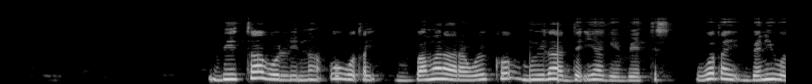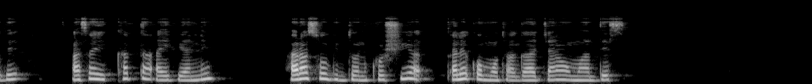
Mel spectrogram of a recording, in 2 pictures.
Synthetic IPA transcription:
biːt̪ːaːbɔlːɪnːɐʔʊwɔt̪ʼɐjbɐmɐɾaːɾɐwɔjkːɔmʊjlaːd̪ɛʔɪjaːɡe̞ːbe̞ːt̪ːɪs | wɔt̪ʼɐjbɛnɪwɔd̪ɛ | ɐsɐjkɐt̪ːɐʔɐjfɪjɐnːɛ | hɐɾɐsɔɡɪd̪ːɔnkɔʃːɪjɐt̪ʼɐlɛkʼɔmːɔt̪ɐɡaːt͡ʃʼːɐnɐwmaːd̪ːeːs

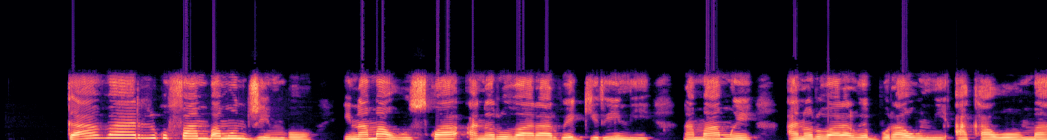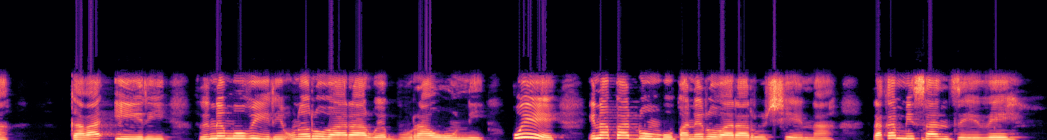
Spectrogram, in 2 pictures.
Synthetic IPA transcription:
ɡʱaʋaririkufambamunʐimbo̞ | inamaɦuswaane̞ruʋaɾarwe̞ɡʱirin̤i | namamwe̞ | ano̞ruʋaɾarwe̞bʱuɾauniʔakʰaoːmba | ɡʱaʋairi | rine̞muʋiriuno̞ɾuʋaɾarwe̞bʱuɾauni | uje̞inapaɗumbupane̞ɾuʋaɾarut͡ʃe̞na | rakamisanze̞ːʋe̞

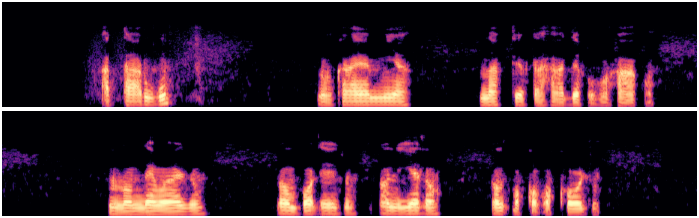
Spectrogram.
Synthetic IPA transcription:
ʔa̰tːaɾuwu | ɗɔnkʰaːjamːija | naftiɾtahadɛfɔ̰ɡɔhaːkɔ | nɔndɛmad͡ʒum | ɗɔnbɔɗed͡ʒum | ɗɔnjɛlɔ | ɗɔnɓɔkːɔʔɔkʰːɔːd͡ʒum

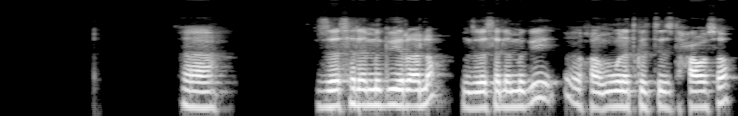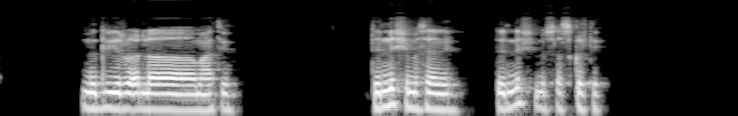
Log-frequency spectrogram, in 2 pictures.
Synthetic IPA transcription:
zɨβɐsɐlɐmɨɡbijɪɾʔɐlːo | zɨβɐsɐlɐmɨɡbikʰɐmwunɐt̪kʰɨlt̪ʰizɨt̪ʰɐ̥ħawɔso | mɨɡbijɪɾʔɐlːomalɐt̪ijːu | d̪̥ɨnːɨʃjɪmɐslɐnij | d̪̥ɨnːɨʃmɨsɐskɨlt̪ʰi

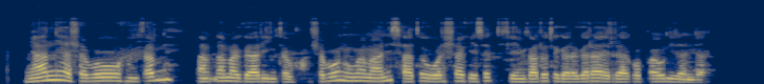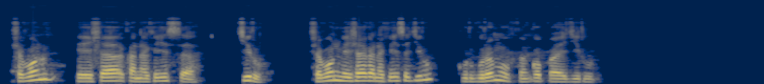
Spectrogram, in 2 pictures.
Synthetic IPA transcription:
ɲaːnːɪɐʃɐboːɦɪŋkʼɐbnɛ | ʔɐmnɐmɐɡaːɾiːhɪŋkʼɐbʊ̥ɐʃɐbo̞ːnuːmɐmaːnɪsaːt̪ɐʔʊwɐɾʃaːke̞ːsːɐt̪ːɪ̥feːŋkaːlɔt̪ɐɡɐɾaːɡɐɾaːɪrːaːkʼɔpʼːaːhʊnːɪd̪ɐnd̪ɐʔɐ̥ | ɐʃɐbo̞ːnme̞ːʃaːkɐnɐke̞ːsːɐ | d͡ʒɪɾʊ | ɐʃɐbo̞ːnmeːʃ̬aːkɐnɐkeːsːɐd͡ʒɪɾʊ | ɡ̥ʊɾɡʊɾɐmuːfɐŋkʼɔpʼːaːʔɛd͡ʒɪɾuːᶑɐ̥

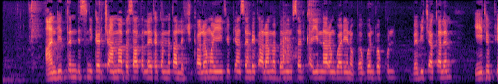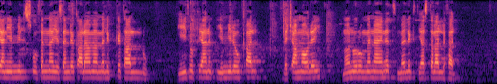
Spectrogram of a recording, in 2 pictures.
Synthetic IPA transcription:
ʔand̪it̪ʼːɨnd̪ɨsnikʰəɾt͡ʃʼamːabəsat̪ʼlajt̪ʰəkʼəmːət̪ʼalːət͡ʃːkʼələmwajɛit̪ʰjo̞pʼɪjansənd̪əkʼalamabəməmsəlkʼəjːɪnːaɾəŋɡʷaɾenəwbəɡʷond̪bəkːul | bəβit͡ʃʼːakʼələm | jɛit̪ʰjo̞pʼjanjɛmːilsʼufɨnːajɛsənd̪əkʼalamaməlɨkːɨt̪alːu | jɛit̪ʰjo̞pʼːjanmjɛmːiləwkʼal | bət͡ʃʼamːawlaj | məno̞ɾomːɨnajnət̪məlɨkt̪jast̪ʰəlalːɨfal

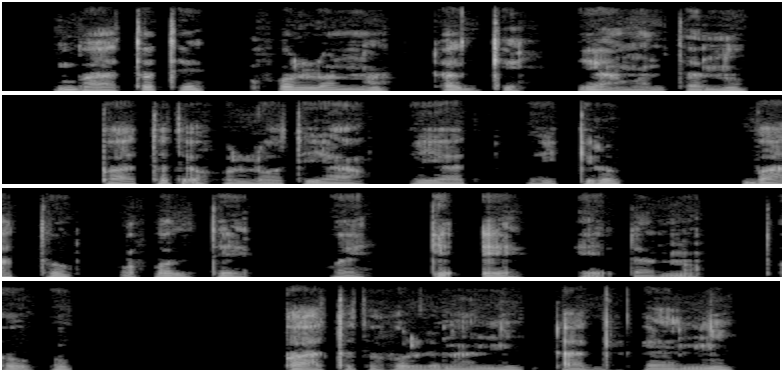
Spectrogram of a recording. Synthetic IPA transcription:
baːt̪ːɔt̪ɛ | ɔfɔlːɔnːɐᶑɐɡːɛ | jaːmɐnt̪ɐnːɔ | b̥aːt̪ːɔt̪ɛ̰ɔfɔlːoːt̪ɪjaː | jaːt̪ːɪ̥ekːɪd̪ɔ | baːt̪ːɔ | ɔfɔlt̪eː | wɐj | ɡ̥ɛᶑeː | hḛːᶑɐnːɔ̰ | t̪ʼɔːkɔ | b̥aːt̪ːɔt̪ɛɔfɔlːɔ̰nɐnːɪᶑɐɡːɛkɐjɛnːɪ

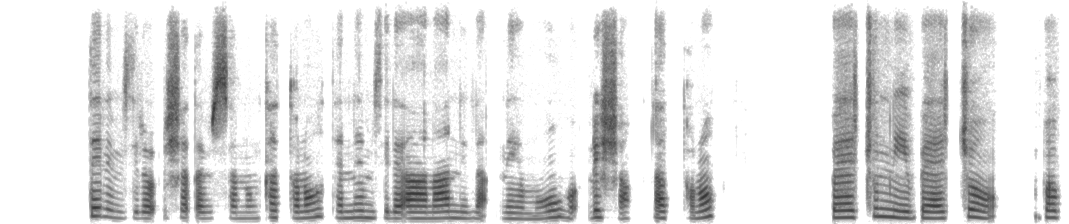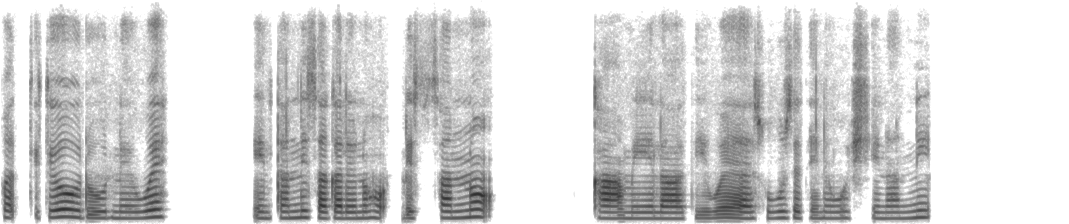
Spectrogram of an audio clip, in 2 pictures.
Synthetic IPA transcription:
d̪ɛnɪmɪsɪlɛhɔʔɪʃːɐt̪ʼɐbɪsːɐnːɔnkɐt̪ːɔnɔt̪ɛnːɛmɪsɪlɛʔaːnaːnːɪlɐ̰neːmːɔɦɔɗɪʃːɐ | lɐt̪ːɔnɔ | b̥ɛjɐt͡ʃːʊnːibɛjɐt͡ʃːɔ | bɐbːɐt̪ʼːɪkɛɔwɪd̪uːnːɛwɛ | ɪnt̪ːɐnːɪsɐɡɐlɛnɔɦɔ̰ɗːɪsːɐnːɔ | kaːmeːlaːt̪ḭwɔjsuːsɛt̪ɛnɛwɔʃːɪnɐnːɪ

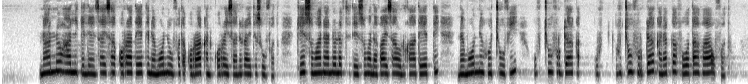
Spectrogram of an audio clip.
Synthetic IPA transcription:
naːnːo̞ːɦaːlːɪɡɪlːe̞ːnsaːɪsaːkʼɔrːaːt̪ɐʔet̪ːɪnɐmo̞ːnːɪʊfːɐt̪ɐkʼɔrːaːkɐŋkʼɔrːɐɪsaːnɪrːaːɪt̪ːɪsuːʊfːɐt̪ʊ̥ | ke̞ːsːʊmaːnaːnːo̞ːlɐft̪ɪt̪e̞ːsːʊmɐlɐfaːɪsaːɔlkaːt̪ɐʔɛt̪ːɪ | nɐmo̞ːnːɪhʊt͡ʃʼːuːfɪ | ʊt͡ʃʼːuːf | hʊt͡ʃʼːuːfʊɾd̪aːkɐnɐkːɐfo̞ːt̪ʼaːfɐaːʊfːɐt̪ʊ̥

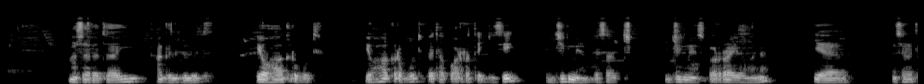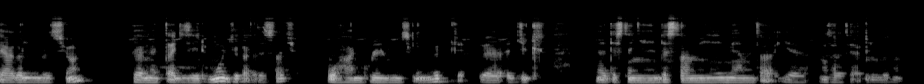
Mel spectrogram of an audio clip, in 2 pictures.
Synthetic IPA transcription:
məsəɾət̪ʰawiʔaɡəlɡɨlo̞t̪ | jɛwɦakʼɨɾbo̞t̪ | jɛwɔɦakʼɨɾbo̞t̪bət̪ʰəkʼa̰rːə̰t̪ʰʼəɡize̞ | ʔɨd͡ʒːɨɡmjabːəsat͡ʃʼː | ʔɨd͡ʒːɨɡmijasbə̰rːajɛho̞nə | jɛ | məsəɾət̪ʰəjaɡəlɡɨlot̪sihon | b̥əmət̪ʼːaɡize̞d̪əɡmo̞ɨd͡ʒːɪɡa̰t̪d̪əsat͡ʃː | wɦankʰulːumɨslɨ̰nwɨd̪bəʔɨd͡ʒːɪɡ | d̪əst̪ʰəɲːad̪əst̪ʰamejɛmːijamət̪ʼa̰jɛməsəɾət̪ʰəja̰ɡəlɡɨlo̞t̪nəw

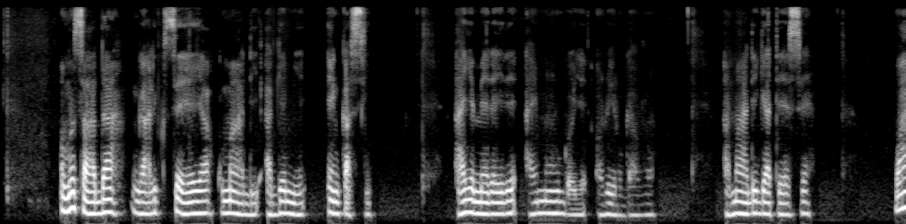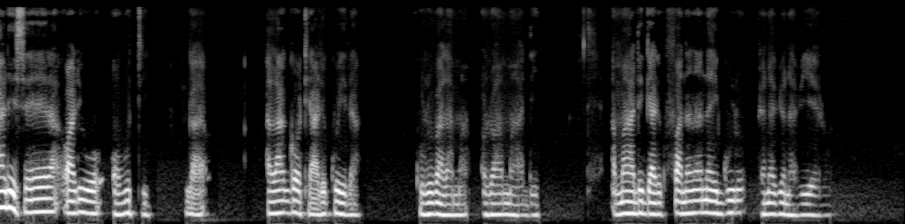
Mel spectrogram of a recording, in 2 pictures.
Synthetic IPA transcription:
o̞musaːdaŋɡaːliku̥sejakumaːðiaɡe̞mjeː | ŋkasi | aje̞me̞ɾe̞iɾe̞aɾimuluɡo̞je̞o̞lwiːɾuɡavu | amaːðiɡate̞ːse̞ | waliseeɾa̰wʔaliwo̞ːβuti | ŋɡa̰ | laɡo̞ːtia̰likwiːɾa | kuluβalama | olwaːmaːði | amaːðiɡaliku̥faːnananaiɡuluβjo̞ːnaβjo̞ːnaβje̞ːɾu

